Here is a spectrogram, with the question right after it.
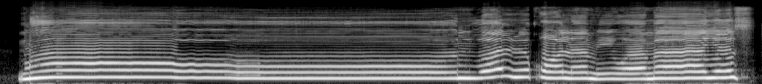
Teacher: اب نون نہیں کرنا، نون کرنا ہے، ناک میں آواز لے کے نہیں جانی، نون ایسے نہیں کرنا، نون 5 الف کے برابر نون کو کھینچنا ہے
